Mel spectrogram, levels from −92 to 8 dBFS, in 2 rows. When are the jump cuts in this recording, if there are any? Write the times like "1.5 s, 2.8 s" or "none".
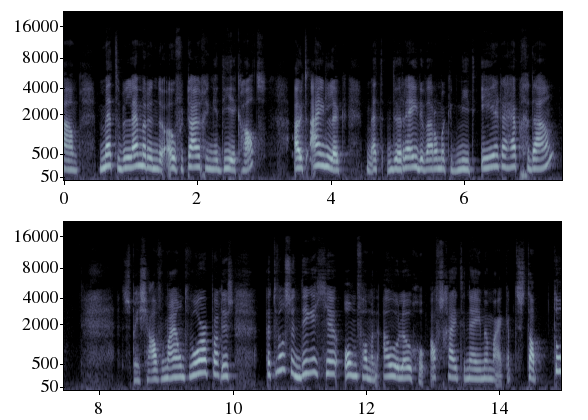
8.3 s, 9.8 s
